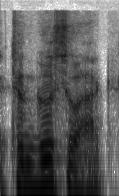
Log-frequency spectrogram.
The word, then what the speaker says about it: Tungusuak: asked that can you give us the correct pronunciation of the title I'm gonna just copy what Mark said earlier tongus suak in the shadow of tongus suak we always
